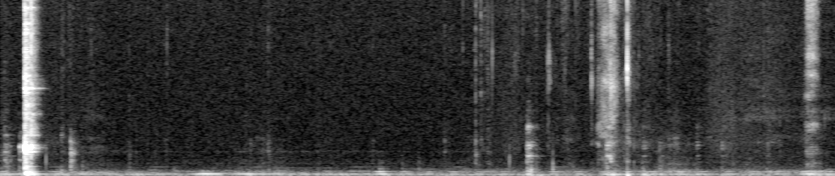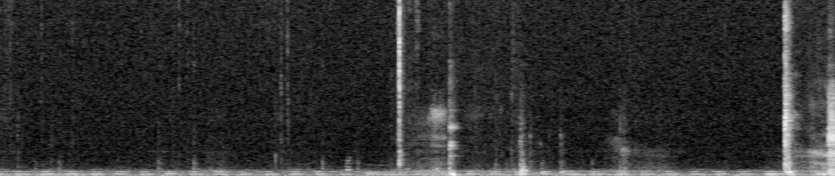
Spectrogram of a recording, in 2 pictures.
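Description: Soldering work in a vintage tube-amp chassis: a few light, sharp clicks and taps of tools against the metal chassis and jacks, spaced several seconds apart, the loudest just at the start, over a faint steady low hum.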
